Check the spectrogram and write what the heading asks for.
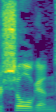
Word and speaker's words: Shulgin: Alexander Shulgin.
